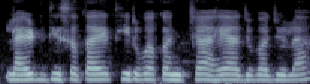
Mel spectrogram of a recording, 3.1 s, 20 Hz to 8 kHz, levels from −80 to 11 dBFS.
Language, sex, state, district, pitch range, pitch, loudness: Marathi, female, Maharashtra, Gondia, 195-200 Hz, 195 Hz, -18 LUFS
